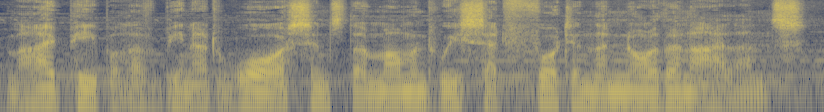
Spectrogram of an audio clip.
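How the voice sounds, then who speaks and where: An actor playing a blunt, dutiful warrior who speaks in a flat, terse, literal way, with game music behind him. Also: male voice, deep voice, normal speed, close to an everyday voice. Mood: stern. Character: stern giant male warrior, blunt and dutiful.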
